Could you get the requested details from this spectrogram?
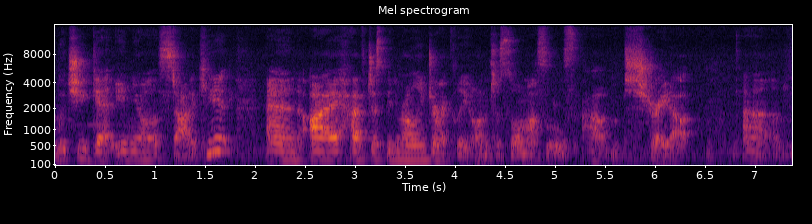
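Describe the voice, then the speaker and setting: A young Australian woman vlogs casually to camera about a product, her medium-pitched voice sharp in tone and a bit sniffly from a cold. She's chatty and gushing, filling her talk with lots of ums. The recording sounds roomy and distant, with a faint hum.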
